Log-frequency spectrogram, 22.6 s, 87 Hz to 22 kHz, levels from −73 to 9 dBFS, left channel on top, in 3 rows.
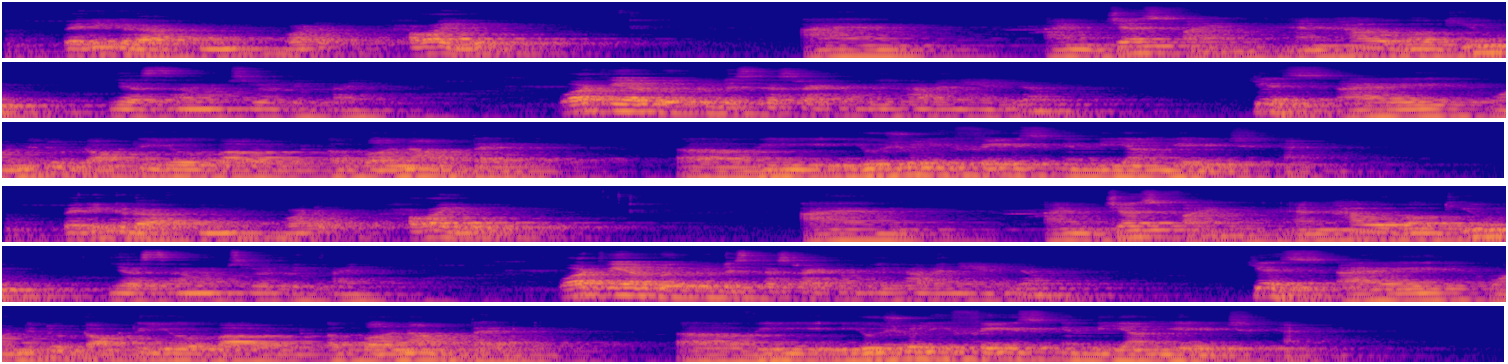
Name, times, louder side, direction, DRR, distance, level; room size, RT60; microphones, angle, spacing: voice 1, 0.3-2.6 5.0-5.4 6.6-6.7 8.0-9.4 10.3-12.9, equal, 35° right, -3 dB, 0.5 m, -23 dB
voice 2, 4.0-4.5 5.2-7.6 13.8-17.6 18.4-21.5, right 1 dB, 90° right, -1 dB, 0.8 m, -23 dB
5.3 x 2.1 x 3.2 m, 1.3 s
head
